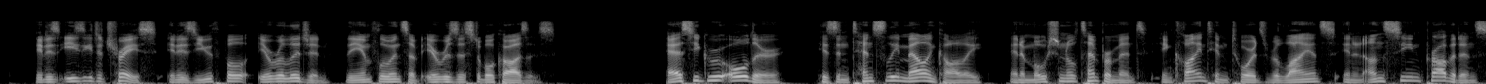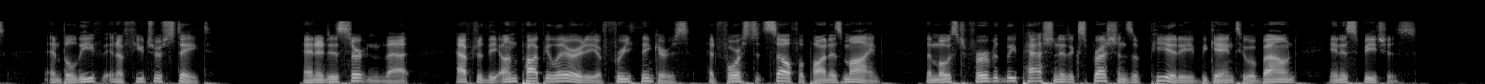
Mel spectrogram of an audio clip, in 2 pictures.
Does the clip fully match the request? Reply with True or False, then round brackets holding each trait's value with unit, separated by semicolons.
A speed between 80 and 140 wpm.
True (135 wpm)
